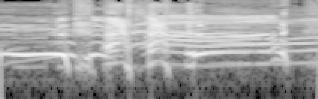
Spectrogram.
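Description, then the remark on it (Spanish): A voice mock-cries in a wavering, whimpering wail, imitating the crying boy from a school meme, with rising and falling pitch over about two seconds, fairly loud. “Corriendo Estoy pero llorando como el niño del meme de la escuela”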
